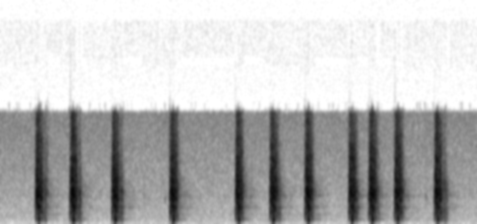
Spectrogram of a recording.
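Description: Eleven muffled, sharp pops fire at irregular intervals, each a short suppressed snap from an airsoft gun with a silencer firing BBs, with near silence in between.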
